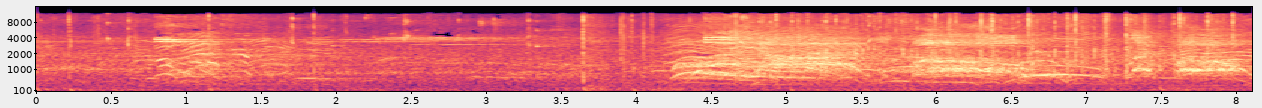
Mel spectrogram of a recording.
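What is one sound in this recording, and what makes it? A volleyball is struck by hands in a large echoing hall.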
